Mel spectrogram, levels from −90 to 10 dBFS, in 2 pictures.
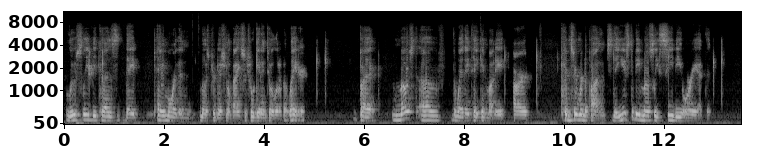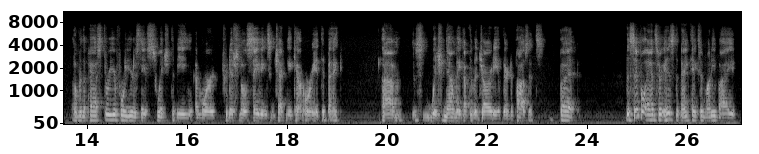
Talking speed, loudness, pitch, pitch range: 170 wpm, -23 LUFS, 135 Hz, 120-170 Hz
